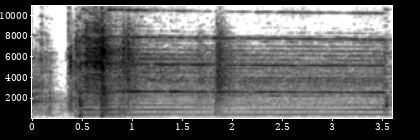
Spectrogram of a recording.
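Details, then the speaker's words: C50 motorcycle during rebuild, new fuel pump and new battery, cleaned tank, key on: steady high electric whine about three seconds then stops cleanly; fuel pump priming normally. "All right, let's see what fuel pump sounds like with that on there."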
